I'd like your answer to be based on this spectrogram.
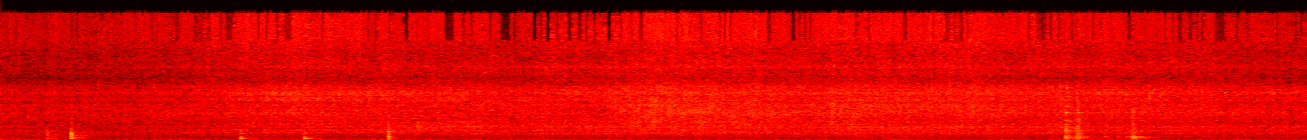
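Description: Beef being added back to softened tomatoes for Filipino beef mechado, sizzling and frying in a pan with a steady hiss and a few sharp stirring knocks and clatters scattered throughout, no talking.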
